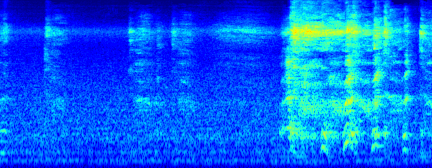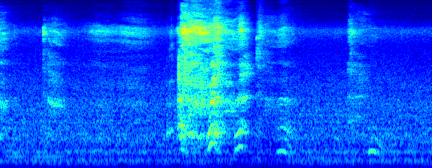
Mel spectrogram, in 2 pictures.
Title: Girl coughing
